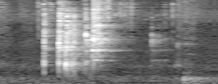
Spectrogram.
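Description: A round metal rolling plate clattering under a wooden rolling pin as dough is rolled and handled on it, with one loud ringing clatter about half a second in that lasts about half a second, and faint knocks around it.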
